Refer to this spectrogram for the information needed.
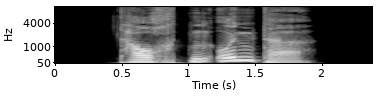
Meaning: inflection of untertauchen: 1. first/third-person plural preterite 2. first/third-person plural subjunctive II
- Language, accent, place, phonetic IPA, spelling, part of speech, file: German, Germany, Berlin, [ˌtaʊ̯xtn̩ ˈʊntɐ], tauchten unter, verb, De-tauchten unter.ogg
